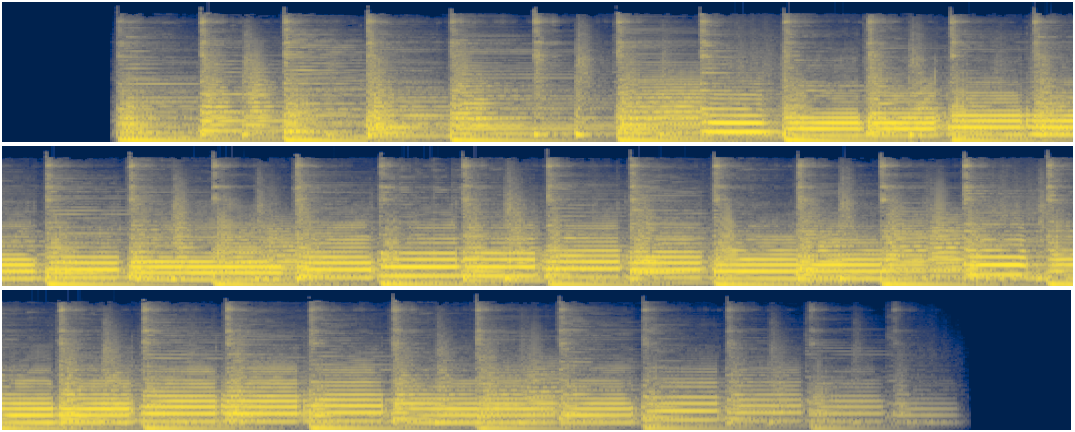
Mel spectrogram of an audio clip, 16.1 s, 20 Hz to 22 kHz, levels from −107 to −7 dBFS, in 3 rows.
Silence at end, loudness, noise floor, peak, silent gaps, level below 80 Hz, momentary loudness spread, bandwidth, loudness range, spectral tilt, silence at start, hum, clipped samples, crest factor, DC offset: 0.7 s; -11 LUFS; -34 dBFS; 0 dBFS; none; -22 dBFS; 8 LU; 17 kHz; 5 LU; -6.5 dB/octave; 0.6 s; none; under 0.1%; 10 dB; under 0.1%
